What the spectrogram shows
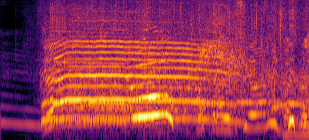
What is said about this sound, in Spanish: por favor, producción. Aplausos.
